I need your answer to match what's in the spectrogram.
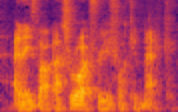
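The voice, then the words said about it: Strong Mancunian accent imitation. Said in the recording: “strong Mancunian accent.”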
